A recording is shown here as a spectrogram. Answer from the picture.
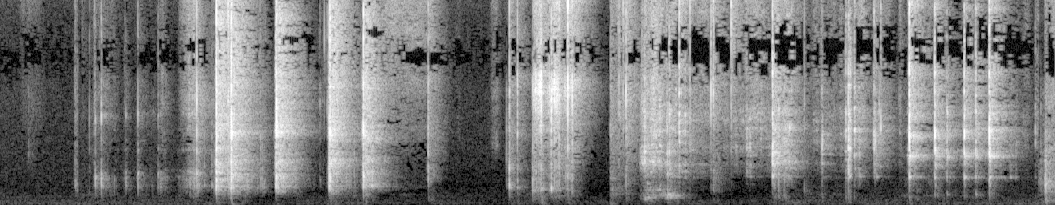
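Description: Small plastic gadgets handled up close: a run of light clicks and short scratchy rustles, starting about a second in.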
